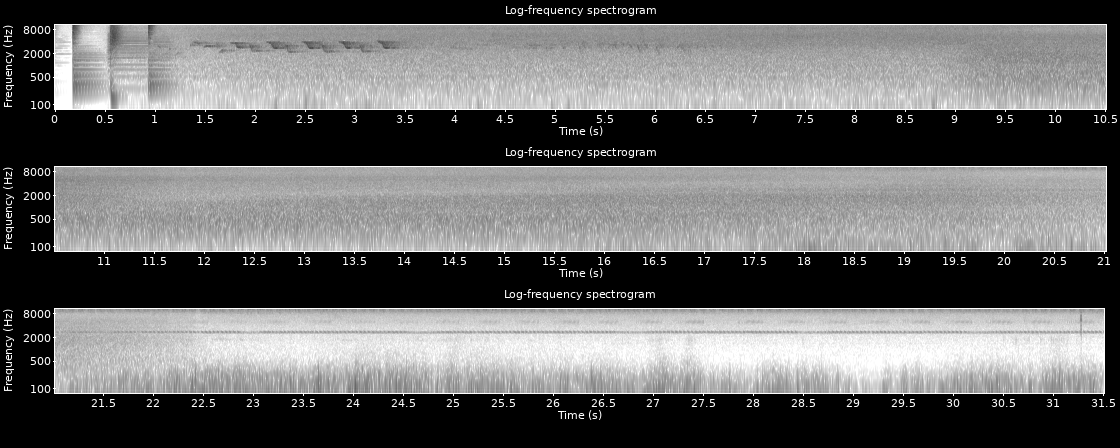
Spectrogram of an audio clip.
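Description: The music stops in the first second, followed by a few short high notes. Surf washes on a beach as a steady hiss, swelling about nine seconds in. From a little past twenty seconds a cricket trills steadily at a high pitch over wind rumbling on the microphone.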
